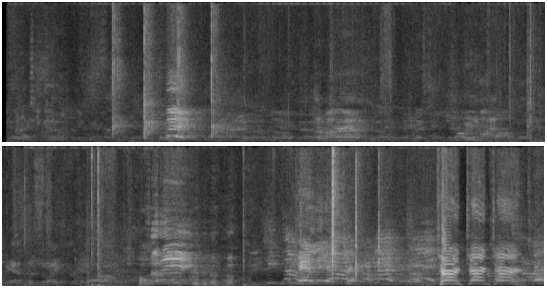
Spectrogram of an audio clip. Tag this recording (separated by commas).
Speech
